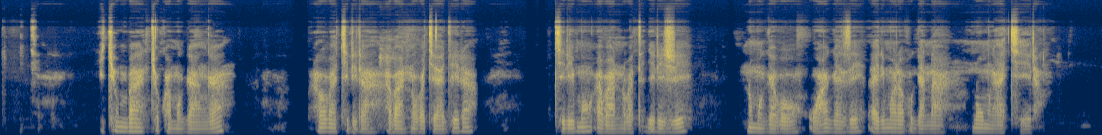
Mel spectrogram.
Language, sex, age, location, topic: Kinyarwanda, male, 36-49, Kigali, health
